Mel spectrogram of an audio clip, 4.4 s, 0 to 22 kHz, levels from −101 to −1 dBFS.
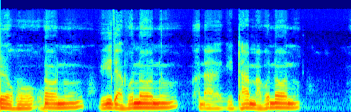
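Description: A skip ahead occurs at about 0.55 s in this speech. Roughly 0.7 s of audio never reaches the listener: with later packets already queued, the stretch was dropped and the join closed up with no silence filling it. Playback leaps straight from one side of the hole to the other, so part of the utterance vanishes abruptly. The listener's delay shrinks by about the same amount.

Jitter buffer speed-up follows from 0.65 s to 1.33 s at 107% speed, then again from 2.39 s to 4.06 s at 112%. In both stretches the receiver was holding more audio than its target and trimmed it down by cutting many tiny pieces, each a pitch period or so long. Pitch stays put while the talker sounds rushed. The first pass removes around 50 ms, and the faster second pass removes around a fifth of a second.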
